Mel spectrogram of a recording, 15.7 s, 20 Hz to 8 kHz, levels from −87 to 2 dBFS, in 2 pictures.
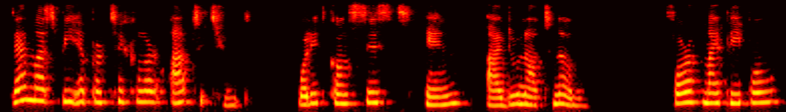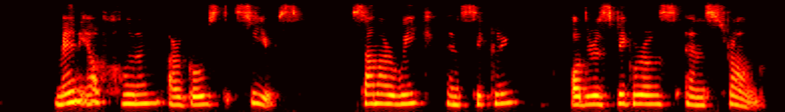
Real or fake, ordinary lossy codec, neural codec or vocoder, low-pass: fake; Opus, 24 kbps; codec, 16 kHz, 4.8 kbps, FACodec; 7.2 kHz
